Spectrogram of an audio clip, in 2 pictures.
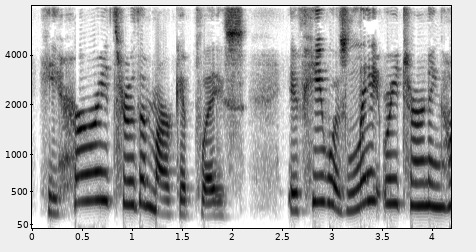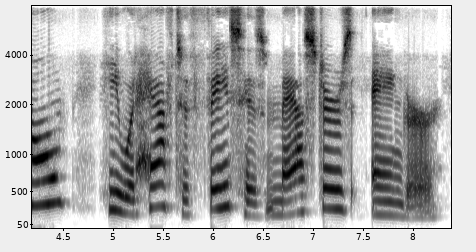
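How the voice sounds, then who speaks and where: A woman reads a children's storybook aloud in a fairly high voice full of melody. She goes slowly and expressively, like a storytime host for small listeners, using simple phrasing for young children.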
